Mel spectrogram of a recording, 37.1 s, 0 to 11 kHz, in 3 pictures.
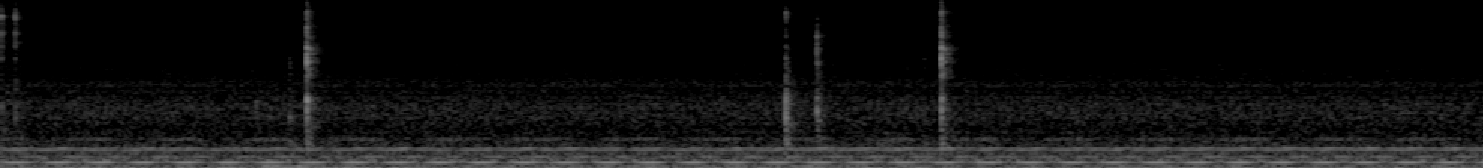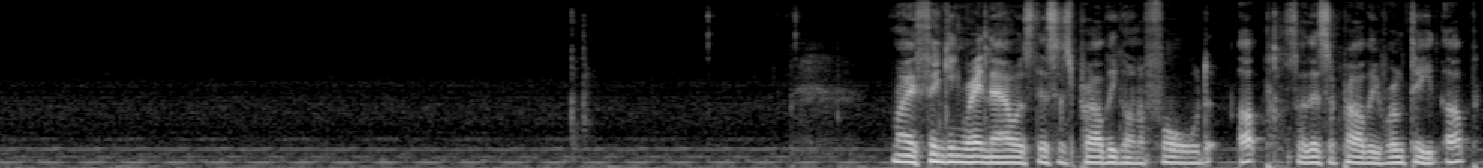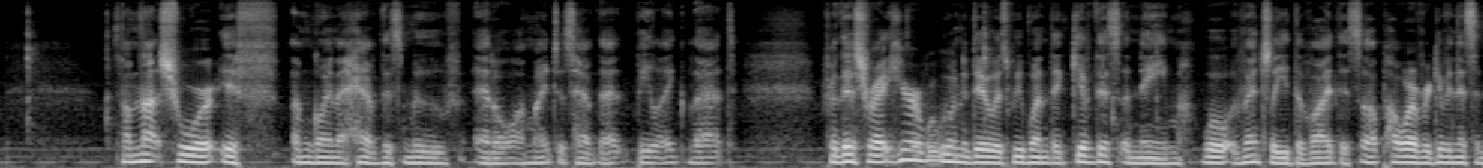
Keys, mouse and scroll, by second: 2.5 middle click, 7.8 middle click, 18.2 click, 19.8 scroll down 1, 20.5 middle click, 22.9 middle click, 24.9 middle click, 32.1 click, 32.9 middle click.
